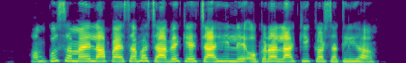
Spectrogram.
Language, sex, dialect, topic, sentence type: Magahi, female, Western, banking, question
